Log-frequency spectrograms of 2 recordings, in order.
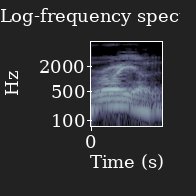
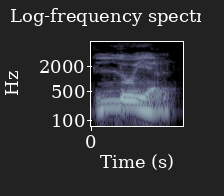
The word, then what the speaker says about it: loyal: y in loyal in royal this is not loyal many nigerians pronounce this word as loyal using in place of oi the sound here is oi and not o and so it is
